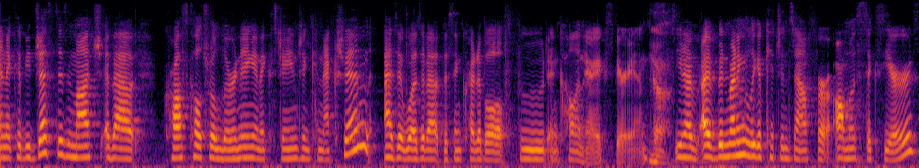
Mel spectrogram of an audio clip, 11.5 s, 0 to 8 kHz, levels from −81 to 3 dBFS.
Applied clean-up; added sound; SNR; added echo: none; none; none; none.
